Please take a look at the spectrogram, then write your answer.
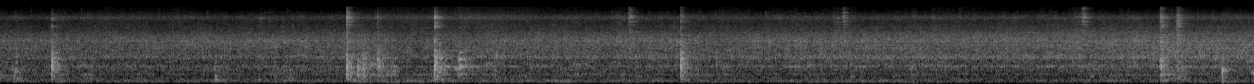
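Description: Salt-and-turmeric-rubbed fish frying in a pan of hot oil, giving a steady, close sizzle with occasional clicks and stirring scrapes and no talk.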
